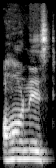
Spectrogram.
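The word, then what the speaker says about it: honest: Letter तो है मेरे भाई कोसोनेंट लेकिन ऑनेस्ट इसका प्रोनाउंसिएशन ऑनेस्ट होगा। यानी कहीं ना कहीं अ से शुरू हो रहा है।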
